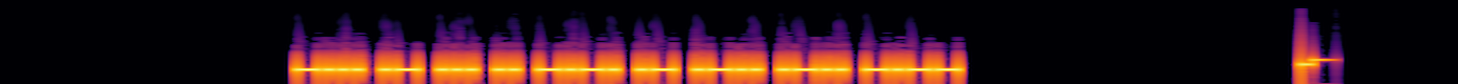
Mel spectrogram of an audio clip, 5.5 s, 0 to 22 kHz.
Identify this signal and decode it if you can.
Morse code, heard as a keyed tone, about 44 wpm, 700 Hz. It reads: BASICALLY
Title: Top 1251-1500 Words 45wpm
